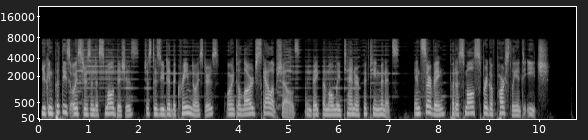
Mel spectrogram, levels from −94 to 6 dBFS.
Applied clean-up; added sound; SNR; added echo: neural mask model RNNoise.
